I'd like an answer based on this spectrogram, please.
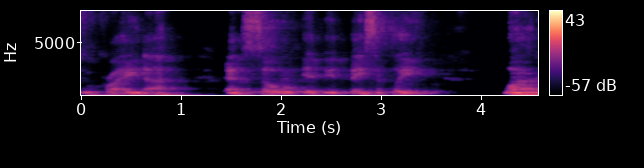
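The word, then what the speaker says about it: Україна: I have been going on YouTube and other things to make sure I have the right Ukrainian pronunciation of Ukraine. I think I'm pretty close to it. It's Ukraina. Yes.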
